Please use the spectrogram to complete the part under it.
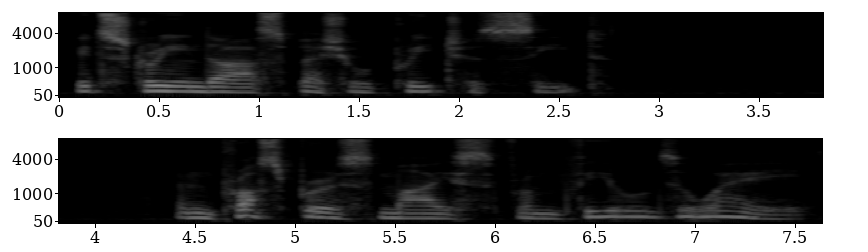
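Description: A man reading verse in a breathy, husky voice, often dropping to a near whisper. He takes it very slowly, leaving long pauses between lines. His pitch sits in the middle of the range. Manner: hushed, half-whispered delivery; slow, deliberate phrasing with long pauses. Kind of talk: poetry recitation.

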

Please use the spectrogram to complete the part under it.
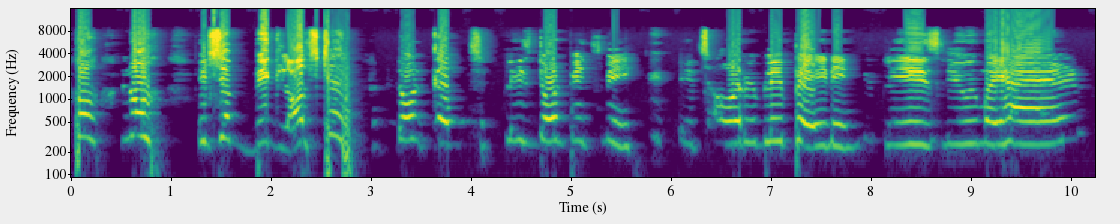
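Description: A young schoolboy bully, sobbing and begging, as a man puts him on for a school puppet play. The voice sits high and the pleas come slowly. Each line sounds whimpering and sorry. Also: lively intonation, fairly bright tone, full character voice, poor audio. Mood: pleading, pained. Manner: pleading, whimpering. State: crying. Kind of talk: school puppet show voice acting.

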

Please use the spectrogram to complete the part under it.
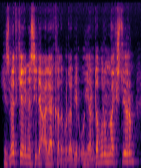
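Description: Man slowly reading out word lists. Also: mid-range voice, expressive. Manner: reads word lists slowly, one word at a time; addresses listeners as friends. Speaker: teacher. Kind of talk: recorded language lesson.

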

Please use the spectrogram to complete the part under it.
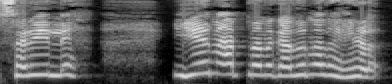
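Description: A guilt-ridden young husband in a comedy skit, played by a woman with a North Karnataka Kannada accent. His voice sits very high and dry, pleading tearfully and repeating his words. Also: fairly even intonation, fast talker, no room sound. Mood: bewildered.

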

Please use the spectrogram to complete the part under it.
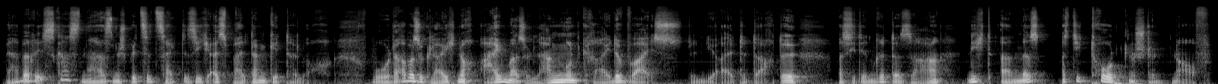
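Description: Deep gravelly male storyteller. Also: big pitch swings, measured pace, darkish tone. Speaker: fairy tale reader. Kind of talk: storybook narration.

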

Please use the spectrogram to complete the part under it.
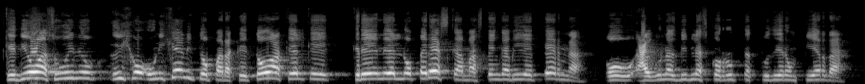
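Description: High-voiced emphatic male preacher. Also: fairly even intonation, moderate pace, few pauses. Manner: emphatic, repeats key phrases, rises to shouts; asks questions and answers them himself. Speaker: pastor. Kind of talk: sermon.

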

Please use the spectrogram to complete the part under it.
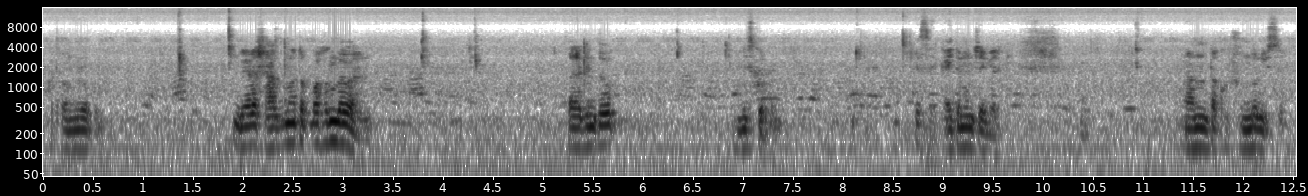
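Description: A man's voice: mid-range voice, racing, long pauses, warm tone. A man hosting an eating video, chatting casually to his viewers with his mouth full. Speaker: food vlogger. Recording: slightly dull audio with fan and wind noise. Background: fan whoosh.

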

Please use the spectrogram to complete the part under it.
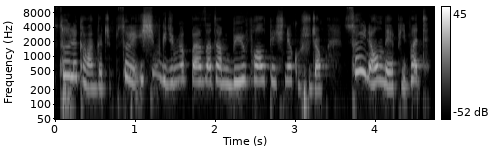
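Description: A sarcastic, fed-up young mother in a phone-game role-play story, voiced by a woman. She talks high but with a mellow, dark tone, and snaps back with exasperation. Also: expressive, rapid-fire, gravelly, dry recording, studio quality. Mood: exasperated. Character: irritable young pregnant mother, fed up, skeptical.

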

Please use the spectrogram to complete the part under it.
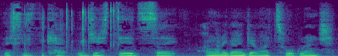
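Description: A middle-aged man talking casually while he rebuilds a car engine outdoors, thinking aloud with pauses and fillers. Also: medium pitch, level tone, a little mellow, a little hiss or hum. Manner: thinking aloud, stop-start explaining with fillers. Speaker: DIY car mechanic. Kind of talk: casual workshop explanation. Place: outdoor driveway.

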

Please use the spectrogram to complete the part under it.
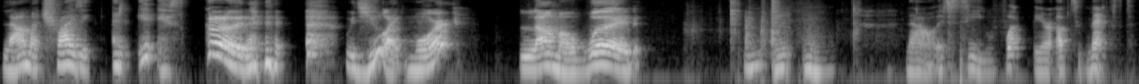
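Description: In a small plain-walled room indoors, a woman in her thirties tutors young children by reading a picture book aloud, expressive and deliberate, often prompting with questions. Her voice leans low, and the sound is roomy.

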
